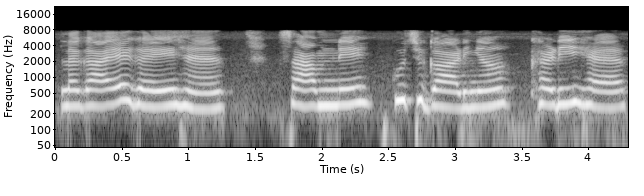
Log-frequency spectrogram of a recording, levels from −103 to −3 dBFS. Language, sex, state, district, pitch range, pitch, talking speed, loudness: Hindi, female, Punjab, Pathankot, 275-310 Hz, 285 Hz, 110 wpm, -13 LUFS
